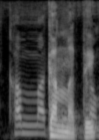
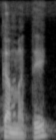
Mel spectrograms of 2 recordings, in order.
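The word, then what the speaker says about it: Ka mate: Il y a quelques mots qu'il faut apprendre à prononcer. Répétez après moi. Kamate Kamate Kaora Kaora.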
